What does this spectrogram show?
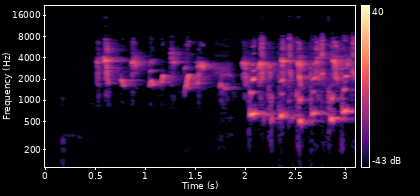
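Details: Pet cockatiel giving a string of stepped whistled chirps that climb then drop, followed by fast harsh chattering squawks repeated about three times a second; quiet indoor setting.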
